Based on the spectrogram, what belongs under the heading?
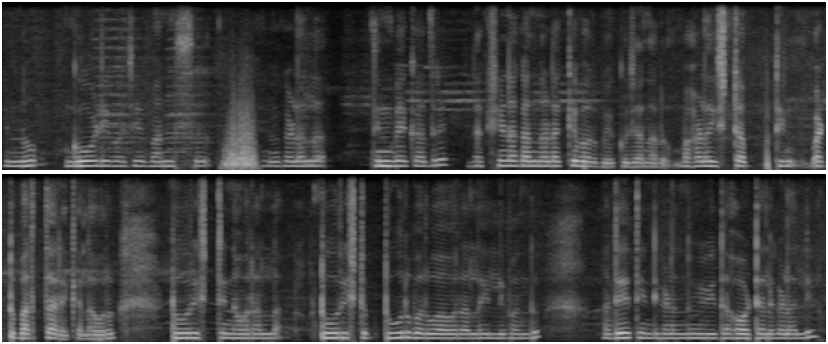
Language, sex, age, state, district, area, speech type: Kannada, female, 45-60, Karnataka, Dakshina Kannada, rural, spontaneous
